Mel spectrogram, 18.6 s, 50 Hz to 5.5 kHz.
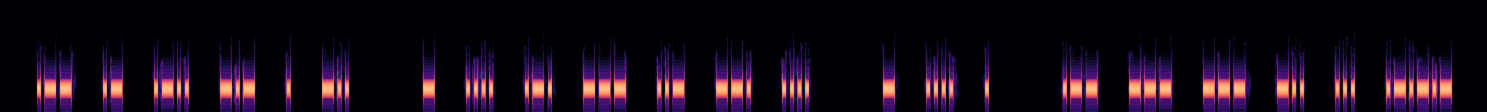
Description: Morse code, heard as a keyed tone, about 25 wpm, spaced as for 15 wpm, 600 Hz. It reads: WALKED THROUGH THE WOODS.
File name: SS119 15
